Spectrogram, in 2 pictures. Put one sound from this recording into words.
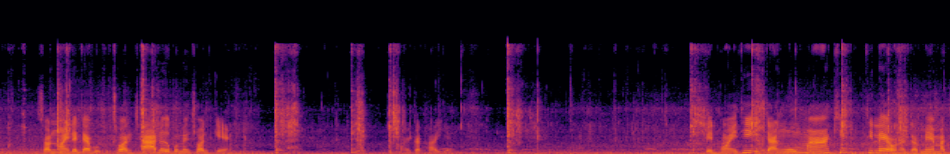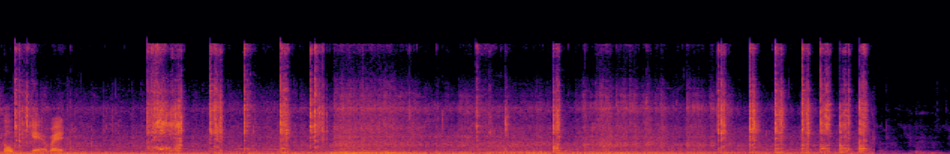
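A metal spatula scrapes and clatters against a metal wok.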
